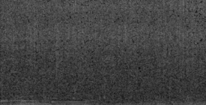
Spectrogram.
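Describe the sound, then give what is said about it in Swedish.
Steady rain hisses across the whole clip while low rumbling thunder rolls underneath, a dense, continuous storm sound with no voices, on a dreary, windy day. “När vi så äntligen en trist och blåsig dag närmade oss resans mål började åska.”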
